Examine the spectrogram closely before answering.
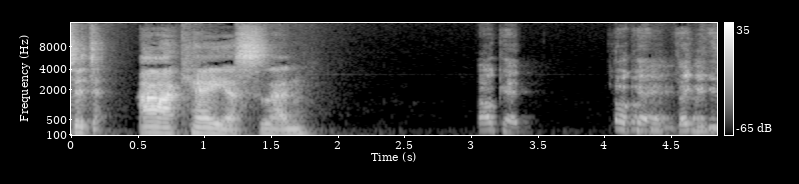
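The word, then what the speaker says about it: Arceus: I hear Arius and Archus and I pronounce it as Arus.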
